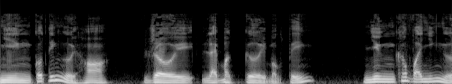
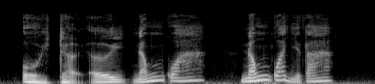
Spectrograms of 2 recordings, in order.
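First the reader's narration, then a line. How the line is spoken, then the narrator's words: Low muttering. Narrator (Vietnamese): Trương Lập và Nhạc Dương thấp giọng lầm bầm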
